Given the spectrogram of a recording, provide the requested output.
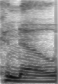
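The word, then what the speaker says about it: know: night for the and the word no k-n-o-w they used to be pronounced cano and k-knight and stuff apparently the pronunciation changed but the but the spelling remained actually used to be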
